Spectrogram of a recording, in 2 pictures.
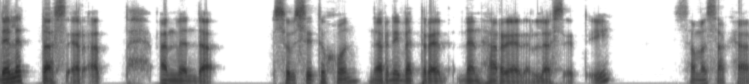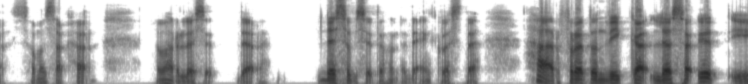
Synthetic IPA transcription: d̪ɛlɛt̪ːast̪æ̰ɾa̰t̪̚ʔanvɛnd̪a̰ | sɵbsɪt̪ʉɧuːnːæɾnɪbɛt̪ɾɛd̪d̪ɛnɦaɾḛːd̪ə̰nlø̰ːsʉ̟ːt̪ɪ | samːasa̰k̚ha̰ɾsamːansa̰khɛ̰ɾ | d̪̥ɔmha̰ɾløːsʉ̟ːt̪̚d̪ɛ̰ɾ | d̪ɛsɵbsɪt̪ʉɧuːnɛɖɛ̰ʔɛŋklast̪əhæɾfœɾat̪ɵnd̪viːkaløːsaʔʉ̟ːt̪ɪ

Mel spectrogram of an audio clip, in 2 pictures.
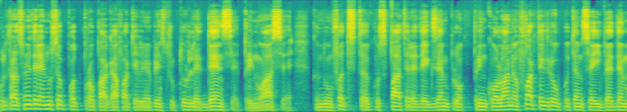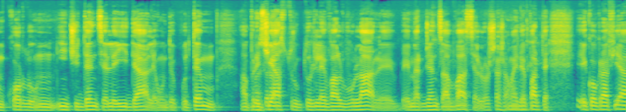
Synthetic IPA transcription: ult̪ɾat̪sionet̪̬ele̞nusepo̞t̪̚pɾo̞pa̰ɡa̰foa̰rt̪e̞bine̞pɾinst̪ɾuk̚t̪uɾile̞̰d̪e̞nse̞̰pɾino̰a̰se̞̰ | kɨnd̪unfət̪st̪əkuspat̪e̞le̞d̪e̞ːɡze̞mplupɾiŋko̞loanəfoart̪e̞ɡɾe̞wput̪e̞msəɨjve̞d̪e̞mkʰo̞rd̪uɨ̰nint͡ʃid̪e̞nt̪se̞le̞id̪e̞ale̞̰ṵnd̪e̞put̪e̞m | apɾet͡ʃiast̪ɾuk̚t̪uɾile̞valvulaɾe̞̰ḛme̞rd͡ʒe̞nt̪sa̰va̰se̞̰lo̞rʃiaʃ̬a̰ma̰jd̪epart̪e̞eko̞ɡɾafia

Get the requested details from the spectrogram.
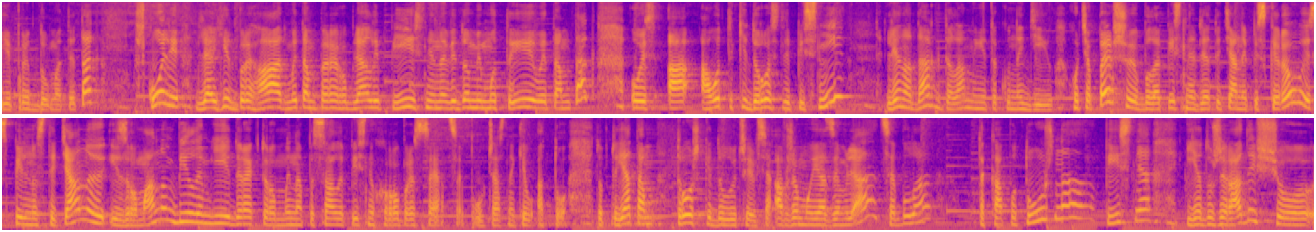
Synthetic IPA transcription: jipɾɪd̪umɐt̪ɪt̪ɑk | wʃkɔlʲid̪lʲɐɦʲid̪̚bɾɪɦɑd̪mɪt̪ɑmpeɾeɾɔblʲalˠɪpʲisʲnʲinɐʋʲid̪ɔmʲimɔt̪ɪʋɪt̪ɑmt̪ɑkosʲɐːɔt̪ːɐkʲid̪ɔɾɔsʲlʲipʲisʲnʲi | lʲɛnɐd̪ɑrɡd̪ɐlˠɑmenʲit̪ɐkunɐdʲijʊxɔt͡ʃapɛrʃɔjʊbʊlˠɑpʲisʲnʲɐd̪lʲɐt̪ɪtʲanɪpʲiskɐɾʲɔʋɔjispʲilʲnɔst̪ɪtʲanɔjʊʔizrɔmɑnɔmbʲilˠɪmjijid̪ɪɾɛkt̪ɔɾɔmːɪnɐpɪsɑlˠɪpʲisʲnʲʊxɔɾɔbɾɪsɛ̰rt̪sɛ̰pɾɔ̰ʊt͡ʃasnɪkʲiwɐ̰t̪ɔ̰t̪ɔp̚t̪ɔjat̪ɑmt̪ɾɔʃkɪd̪ɔlˠʊt͡ʃɪwsʲɐʔɐwʒɛmɔjazemlʲat̪sɛbʊlˠɑ | t̪ɐkapɔt̪uʒnɐpʲisʲnʲɐijad̪uʒɛɾɑd̪ɪjʃt͡ʃɔ

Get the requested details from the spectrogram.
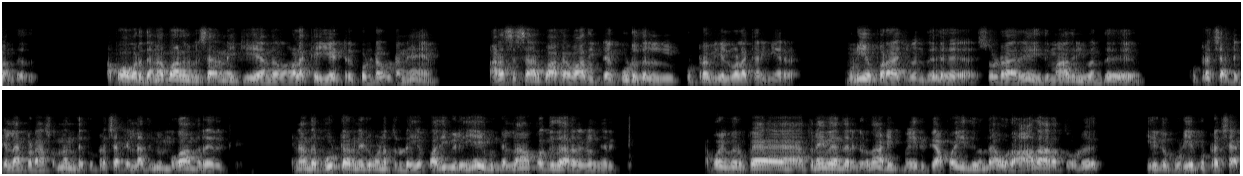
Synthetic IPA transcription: ɐ̰nd̪ɐðɯ | ʔɐ̰pːoːɐʋɐɾɯd̪ɐnɐbaːɭʋɪsaːɾɐɳɐɪkːɯɐnd̪ɐʋɐɭɐkːɐeːʈrɯkːɔɳɖɐʋɯɽɐnḛː | ʔɐ̰ɾɐsɯsaːɾbaːɣɐʋaːðɪʈːɐkuːɽɯðɐlkʊʈrɐʋɪjɐlʋɐɭɐkːɐɾɪŋɐ̰ɾ̰ | mʊnɪjɐpːɐɾaːd͡ʒiʋɐ̰nd̪ɯsɔlraːɾɯɪðɯmaːðɪɾiʋɐnd̪ɯ | kʊʈrɐt͡ʃːaːʈːɯkːɛlːaːmpɐɽːsɔnːɐɪnd̪ɐkʊʈrɐt͡ʃːaːʈːɛlːaːt̪ːɯɯmeːmʊɣaːnd̪ɪɾɐɪɾɯkːɯ | ḛːnːaːɪnd̪ɐbuːʈːɐɾnɪɾɯʋɐnɐt̪ːɯnɯɽɐjɐpɐðɪʋɪlɐjeːɪʋɐŋɡɐɭɛlːãːpɐɣɯðaːɾɐɾɣɐɭɯnɪɾɯkːɯ | ʔɐpːoːɪʋɐɾɯpeːt̪ʊnɐɪʋeːnd̪ɐɾɯŋɡɪɾɐðãːɐɽɪpːɐmeːɪɾɯkːɯɐpːoːɪðɯʋɐnd̪ɔɾɯ̰a̰ːðaːɾɐt̪ːoːɽɯ | ɪɾɯkːɐkːuːɽɪjɐkʊʈrɐt͡ʃːa̰ːʈː

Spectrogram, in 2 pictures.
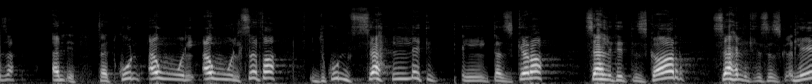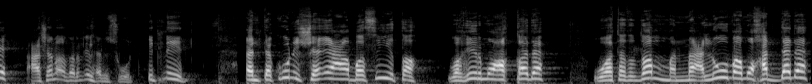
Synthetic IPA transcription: zæ | ʔænʔḛ | fæt̪æ̥kuːnʔæwːælʔæwːælsˤɨfæ | t̪ækuːnsæhl | t̪ːæzkɪɾɑ | sæhlæt̪ːɪzkɑːɾˤ | sæhlɪsɪzkɑleː | ʕa̰ʃæːnʔɑʔd̪ˤɑɾˤnʔiːlhæbɪsʔṵːlʔɪt̪neːn | ʔænt̪ækuːnɪʃːæːʔɪʕabɑsˤiːt̪ˤɑ | wɪɣeːɾmʊʕɑqːɑd̪æ | wɪt̪ɑt̪ɑd̪ˤɑmːɑnmaʕluːmæmʊħad̪ːæd̪æ

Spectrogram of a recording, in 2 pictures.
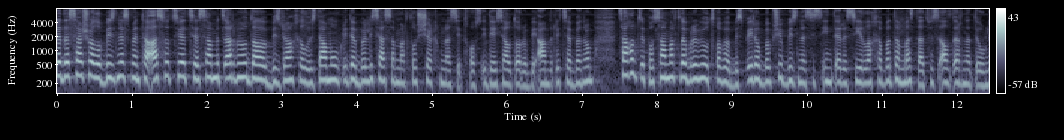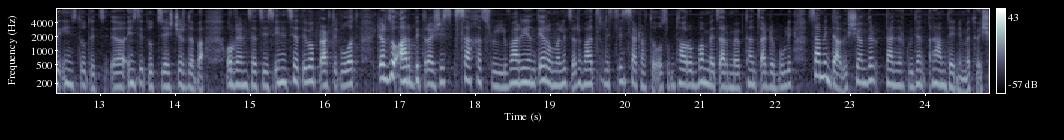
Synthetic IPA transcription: ɾad̪asaʃualˠɔbiznɛsmɛnt̪ʰaasɔt̪sʰiat̪sʰiasamit̪sʼaɾmɛud̪avɛbis̬ɡanχilˠwisd̪amɔukʼid̪ɛbɛlisasamaɾt̪ʰlˠɔsʃɛkʰmnasit̪ʰχɔfsid̪ɛisaft̪ʼɔɾɛbiʔamt̪ʼkʼit̪sʰɛbɛnɾɔmsaχɛlˠmt̪sʼipʰɔsamaɾt̪ʰlɛbɾiviut̪sʼqʼɛbɛbispʼiɾɔbɛpʃibiznɛsisint̪ʼɛɾɛsiːlˠaχɛbad̪amasd̪at̪sʰwisalˠt̪ʼɛɾnat̪ʼiuliʔ | inst̪ʼit̪ʼut̪sʰiaʃt͡ʃʼiɾd̪ɛbaɔɾɡanizat̪sʰiːsinit̪sʰiat̪ʼivapʼɾak̚ʰt̪ʼikʼulˠad̪̥kʼɛɾd̪zɔʔaɾbit̪ʼɾaʒisːaχɛsʰvlilivaɾiant̪ʼiaɾɔmɛlit̪sʰɾvat̪sʼlist̪sʼinsakʰaɾt̪ʰwɛ̰lˠɔsmt̪ʰavɾɔbamɛt̪sʼaɾmɔɛb̥̚t̪ʰant̪sʼaɡɛbulisamid̪avisʃɛmd̪ɛɡd̪̥anɛɾɡwid̪anɾamd̪ɛnimɛt̪ʰwɛ̰ʃi̥

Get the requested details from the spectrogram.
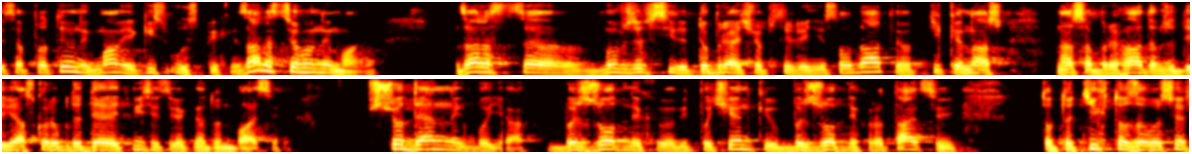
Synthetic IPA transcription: ɪt͡sʲːɐpɾɔt̪ɪwnɪkmɑwjɐk̬ʲisʲusʲpʲixɪzɑɾɐst͡sʲɔɦɔnemɑjɛ | zɑɾɐst̪sɛmɪwʒɛwsʲid̪ɔbɾɛt͡ʃɛɔbst̪ɾʲilʲenʲːisɔlˠd̪ɑt̪ɪɔt̪̚tʲilʲkɪnɑʃnɑʃɐbɾɪɦɑd̪ɐwʒɛd̪eʋjaskɔɾɔbud̪ɛd̪ɛʋʲjɐtʲmʲisʲɐt͡sʲiwjɐknɐd̪ɔnbɑsʲi | wʃt͡ʃɔd̪ɛnːɪxbɔjɑxbɛzʒɔd̪nɪxʋʲid̪̚pɔt͡ʃɪnkʲiwbɛzʒɔd̪nɪxrɔt̪ɑt͡sʲijij | t̪ɔp̚t̪ɔtʲixt̪ɔzɐʋɪʃɪ

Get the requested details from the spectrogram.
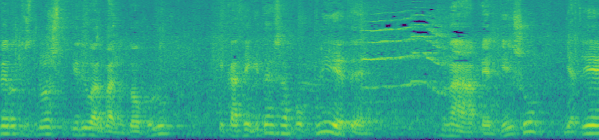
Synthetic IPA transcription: e̞ɾo̞t̪izðlo̞se̥st̪uciɾiuɐɾvɐnit̪o̞pulu | ce̞kɐθiʝit̪e̞sɐpo̞plie̞t̪e̞ | nɐːpe̞ɾʝisun | ʝɐt̪i

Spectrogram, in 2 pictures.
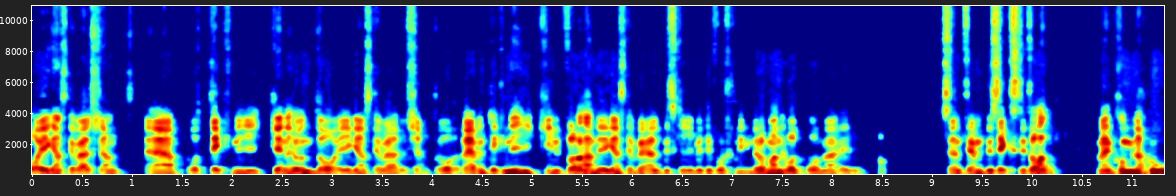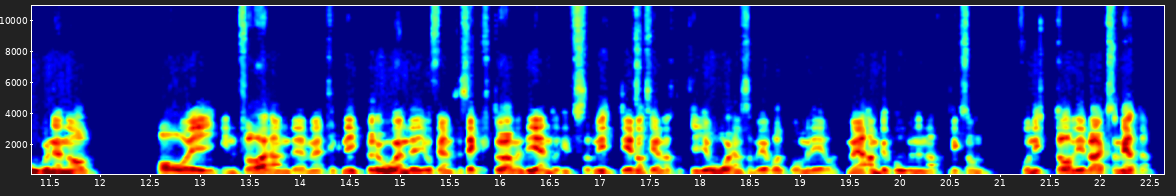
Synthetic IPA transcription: ɑːʏɛɾɡanskavɛːlɕɛnt̪ | ɔt̪ʰɛkniːkənɾɵnt̪ɑːɪæɾɡanskavɛːlɕɛ̰nt̪ɔ̰ɛ̰ːvənt̪ʰɛkniːkʰɪnfœːɾand̪əæɾɡanskavɛːlbɛskɾḭːvət̪ɪfɔʂknɪ̰ŋd̪ɛamanhɔlt̪̚pʰɔmɛ̰ɑ̰ː | sɛ̰nfɛmt̪ɪsɛkst̪ɪt̪ʰɑːl | mʔɛnkʰɔmbɪnaɧuːnənav | ɑːiɪnfœːɾand̪əmɛt̪ʰɛkniːk̚bɛɾuːənd̪əɪʊfɛnt̪lɪsɛkt̪ʊɾjɑmɛnd̪ɛæɾɛnd̪oɦʏfsat̪nʏt̪ːd̪ɛæd̪ɔmseːnast̪ə̥t̪ʰiːjəoːɾənsɔmvɪhaɾhɔlt̪̚pʰomɛd̪ɛɔmɛambɪɧuːnənat̪lɪksɔm | foːnʏt̪ːaːvd̪ɛɪvæɾksamheːt̪ə̰n

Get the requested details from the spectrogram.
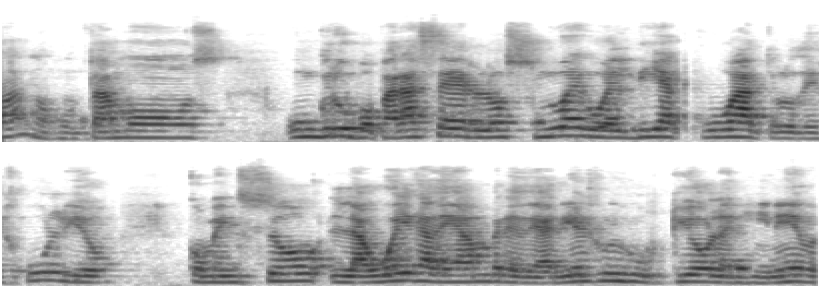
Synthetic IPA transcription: anosxunt̪amos | uŋɡɾupo̞paɾaːse̞ɾlo̞slwe̞ɣ̞o̞e̞ld̪iakwat̪ɾo̞ðe̞xuljo̞ | ko̞mẽ̞nsolawe̞lɣaðe̞ambɾe̞ð̞eaɾje̞lrwisuɾt̪jo̞laeŋxine̞β

